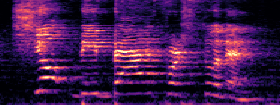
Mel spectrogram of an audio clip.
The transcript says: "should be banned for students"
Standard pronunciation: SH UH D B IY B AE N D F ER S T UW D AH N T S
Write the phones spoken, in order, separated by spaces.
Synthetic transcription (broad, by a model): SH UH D B IY B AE D F ER S T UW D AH N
